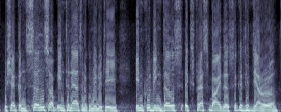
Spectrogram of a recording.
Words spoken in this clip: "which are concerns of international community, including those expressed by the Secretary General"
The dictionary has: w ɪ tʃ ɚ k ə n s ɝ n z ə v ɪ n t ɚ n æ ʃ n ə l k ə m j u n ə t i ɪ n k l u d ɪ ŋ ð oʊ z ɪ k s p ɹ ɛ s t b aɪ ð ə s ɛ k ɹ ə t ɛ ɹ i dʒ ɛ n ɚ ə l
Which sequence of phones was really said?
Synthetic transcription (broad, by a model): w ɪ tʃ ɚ k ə n s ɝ n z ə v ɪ n t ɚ n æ s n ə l k ə m j u n ə t i ɪ n k l u d ɪ ŋ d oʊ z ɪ k s p ɹ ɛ s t b aɪ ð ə s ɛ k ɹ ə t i dʒ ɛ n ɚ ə l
